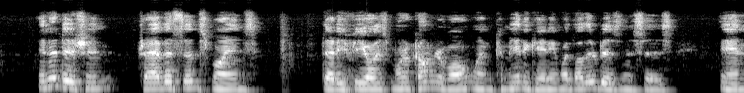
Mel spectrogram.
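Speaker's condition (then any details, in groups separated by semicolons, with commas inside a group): Cerebral palsy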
